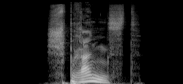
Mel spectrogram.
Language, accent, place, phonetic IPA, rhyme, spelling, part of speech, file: German, Germany, Berlin, [ʃpʁaŋst], -aŋst, sprangst, verb, De-sprangst.ogg
- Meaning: second-person singular preterite of springen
